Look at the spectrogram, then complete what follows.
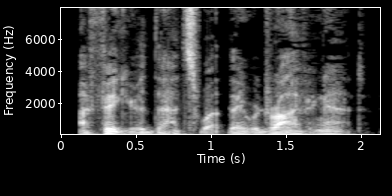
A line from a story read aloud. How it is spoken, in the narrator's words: she said in a whisper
